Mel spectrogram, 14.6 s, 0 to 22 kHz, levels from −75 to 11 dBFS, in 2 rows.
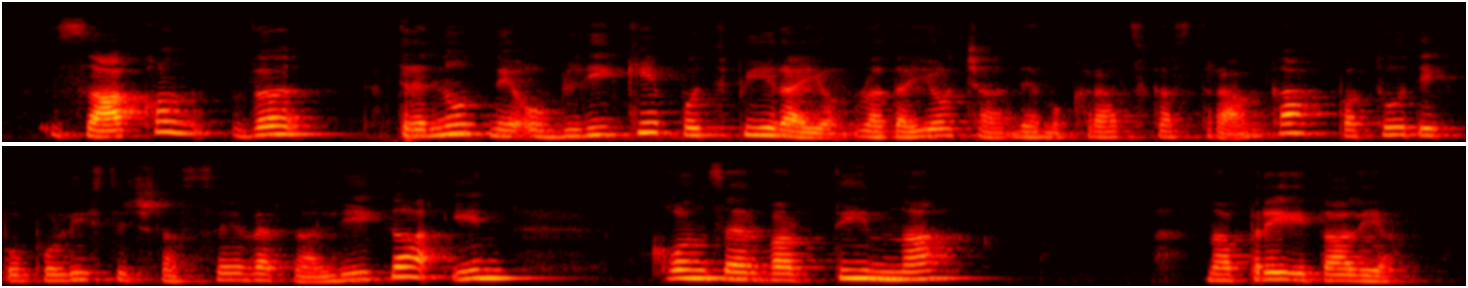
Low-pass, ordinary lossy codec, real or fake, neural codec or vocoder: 19.8 kHz; MP3, 96 kbps; real; none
